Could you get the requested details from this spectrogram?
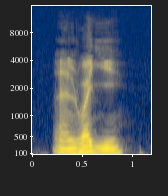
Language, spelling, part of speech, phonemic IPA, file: French, loyer, noun, /lwa.je/, Fr-loyer.ogg
- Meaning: rent (amount of money due for renting property)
